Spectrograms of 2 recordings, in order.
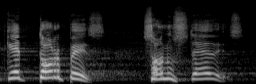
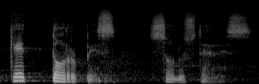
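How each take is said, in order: First: Higher, very slow, each word hammered; angry rebuke. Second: Slow low rebuke. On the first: Jesus annoyed at his doubting disciples, higher and very slow. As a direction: let "Qué torpes" ring out in annoyance. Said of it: "Jesús se enoja y les dice". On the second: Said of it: "Jesús los mira y les dice". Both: Acted.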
